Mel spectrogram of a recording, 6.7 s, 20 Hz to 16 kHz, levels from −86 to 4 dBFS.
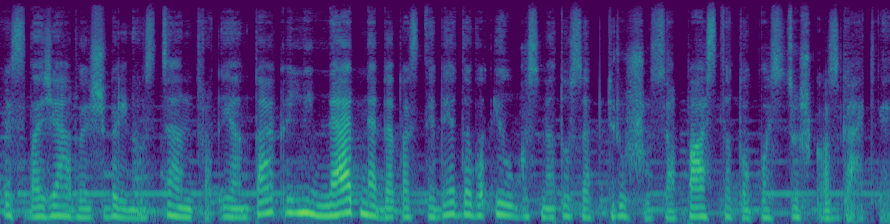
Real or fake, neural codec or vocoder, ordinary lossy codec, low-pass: fake; codec, 32 kHz, 1.9 kbps, SNAC; Opus, 64 kbps; 14.4 kHz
